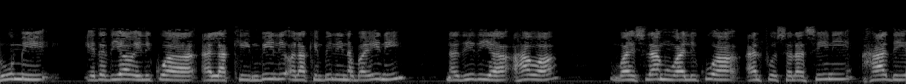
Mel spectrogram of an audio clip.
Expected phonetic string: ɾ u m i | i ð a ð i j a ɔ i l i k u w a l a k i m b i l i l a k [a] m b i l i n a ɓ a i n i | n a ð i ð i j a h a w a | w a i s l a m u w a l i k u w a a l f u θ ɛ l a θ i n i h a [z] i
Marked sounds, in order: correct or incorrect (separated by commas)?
incorrect, incorrect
